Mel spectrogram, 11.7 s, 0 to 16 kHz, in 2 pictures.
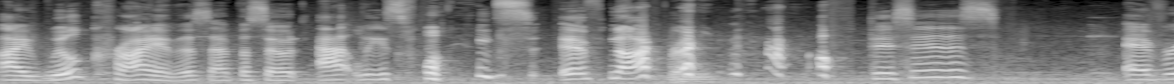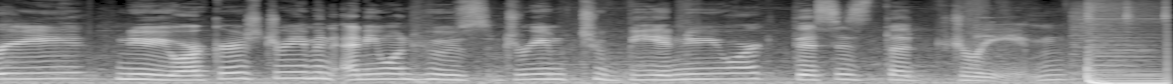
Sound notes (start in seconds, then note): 2.9 laughs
